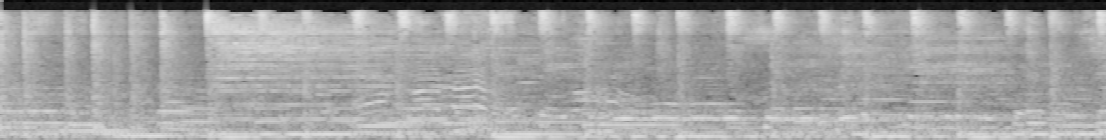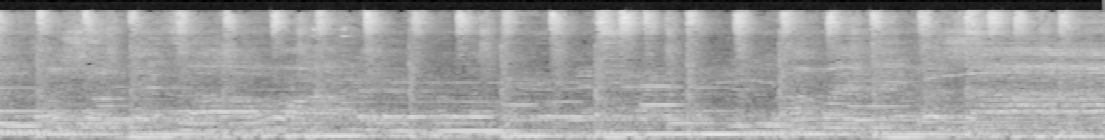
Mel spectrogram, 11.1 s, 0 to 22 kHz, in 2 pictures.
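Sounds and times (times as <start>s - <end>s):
drum kit cymbal beat: 0.0s - 11.0s
electric guitars and bass: 0.0s - 11.0s
man singing lead: 1.3s - 11.0s.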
